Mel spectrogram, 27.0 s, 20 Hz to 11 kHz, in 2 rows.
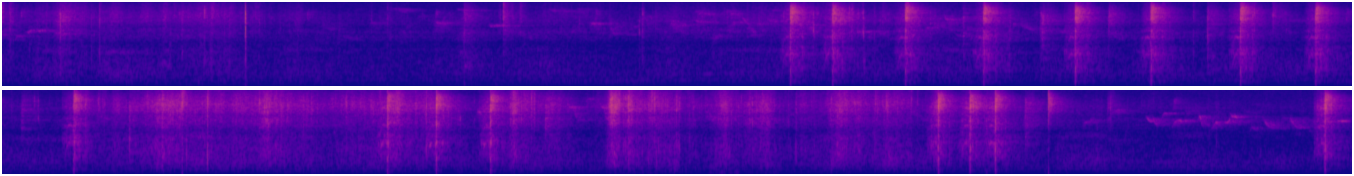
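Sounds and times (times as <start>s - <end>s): sharp click: 7.8s - 13.3s, 14.1s - 14.4s, 26.6s - 27.0s
leaves rustling: 14.4s - 23.2s
footsteps crunching through leaves: 14.6s - 22.8s.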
